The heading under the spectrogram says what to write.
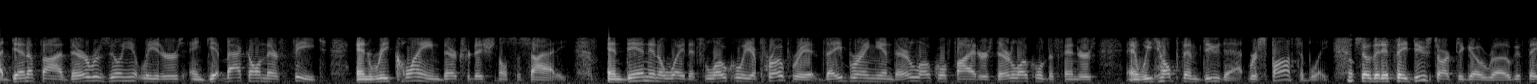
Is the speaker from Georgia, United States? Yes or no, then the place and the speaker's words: no; Arkansas, United States; who I grew up with in Arkansas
